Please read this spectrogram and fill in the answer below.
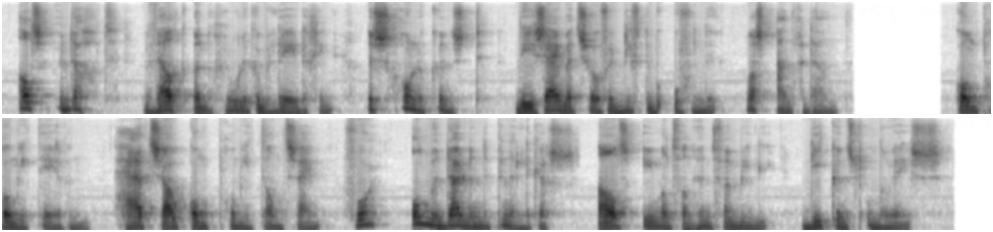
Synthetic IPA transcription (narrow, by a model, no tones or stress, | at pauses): ɑlˠsɪ̥ɡ̚bədɑχt | ʋɛlˠkənχruləkəbəlejdəχɪŋ | d̥əsχownəkɵnst | dizɛjmɛtsowvɪːlˠlivdəbəufəndə | ʋɑ̰sʔa̰ːnχəda̰ːn | kɔmpromitʰɪ̰ːrən | hətsʌwkɔmpromitʰɑ̰ntsɛ̰jn | v̥ʊːr | ɔnbədœɥdəndəpɛnə̰lɪkəɹs | ʔɑlˠsimɑntfɑnɦɵnfamili | dikɵnstʰɔndəɹʋḛjs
